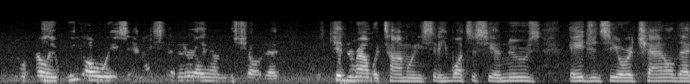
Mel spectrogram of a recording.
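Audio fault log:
0.00–0.06, 1.58–1.64, 2.39–2.45, 2.83–3.08, 3.25–3.34, 3.84–3.88 s: other side's voice leaking through. A faint second voice, about 25 to 30 dB below the speech, likely residual loudspeaker echo. It shows on a spectrogram as harmonic traces under the main voice.
0.06–2.80 and 3.08–3.80 s: speech suppressed in double talk. The talker dips by as much as about 20 dB while the other side is active, likely from the echo canceller attenuating everything. The waveform envelope sags.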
